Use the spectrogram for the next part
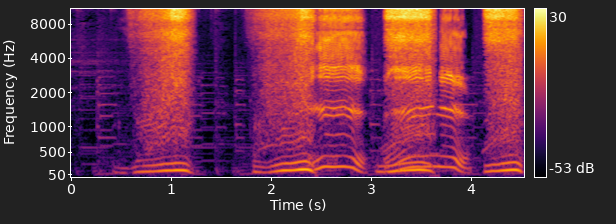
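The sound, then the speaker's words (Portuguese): A voice mimics a mobile phone's vibration buzz: four or five loud, raspy humming bursts in an uneven rhythm, with brief gaps between them and no spoken words. “Eu odeio demais o som da vibração do celular.”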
